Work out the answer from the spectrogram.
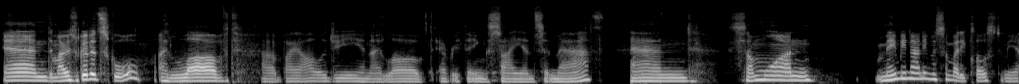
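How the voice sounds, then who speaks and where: A middle-aged woman from Guyana who grew up in New York, telling her personal story reflectively as an interview guest, with thoughtful, deliberate phrasing. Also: sits low, mellow, no room sound. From born in Guyana, raised in the Bronx from age seven. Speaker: interview guest, emergency physician.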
